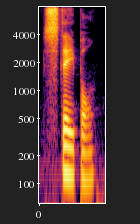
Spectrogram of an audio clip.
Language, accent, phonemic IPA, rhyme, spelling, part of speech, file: English, US, /ˈsteɪ.pəl/, -eɪpəl, staple, noun / verb / adjective, En-us-staple.ogg
- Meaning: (noun) A town containing merchants who have exclusive right, under royal authority, to purchase or produce certain goods for export; also, the body of such merchants seen as a group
